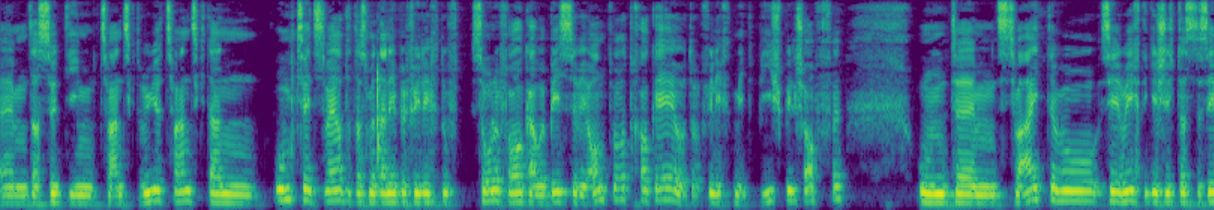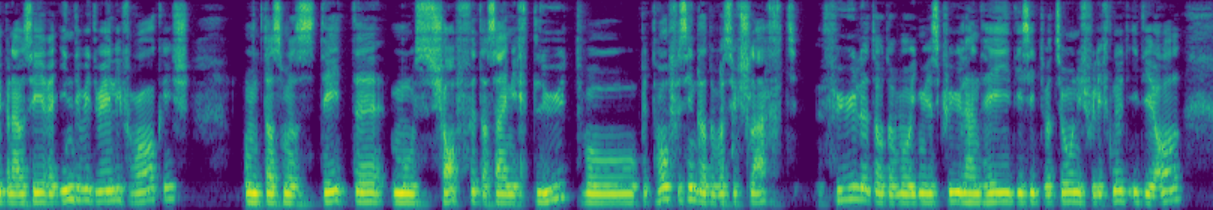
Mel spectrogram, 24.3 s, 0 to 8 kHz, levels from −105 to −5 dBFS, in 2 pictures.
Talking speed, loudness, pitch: 200 wpm, -21 LUFS, 150 Hz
